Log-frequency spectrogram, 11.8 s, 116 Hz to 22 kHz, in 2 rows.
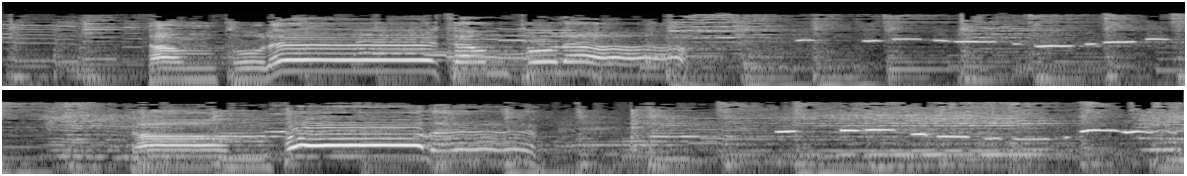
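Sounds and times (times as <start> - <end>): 
full steady musical backing: 0.0 - 11.8
speech: 0.7 - 4.0, 6.6 - 7.6
bright melodic human whistling a cheerful tune in a jingle: 3.8 - 6.0, 7.1 - 8.2, 9.2 - 11.8.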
